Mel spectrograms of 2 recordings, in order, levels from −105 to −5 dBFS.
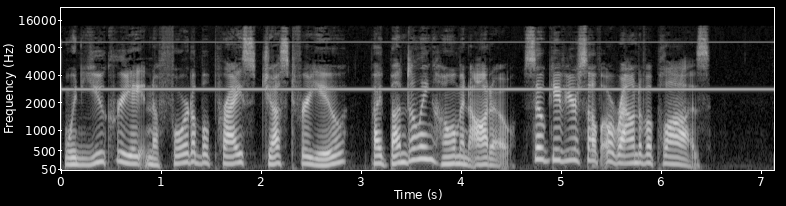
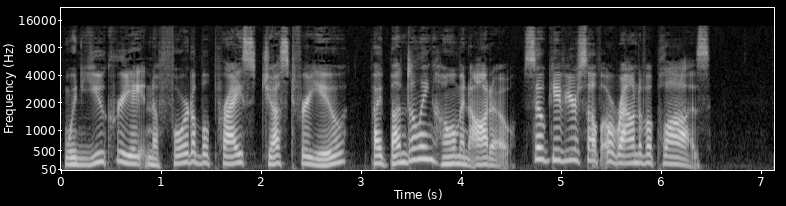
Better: second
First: high-pitched whine; loud; throughout; 3 kHz, 8 dB below the speech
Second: none

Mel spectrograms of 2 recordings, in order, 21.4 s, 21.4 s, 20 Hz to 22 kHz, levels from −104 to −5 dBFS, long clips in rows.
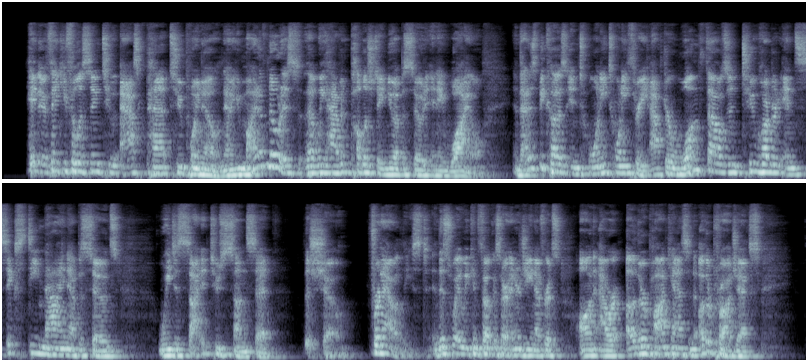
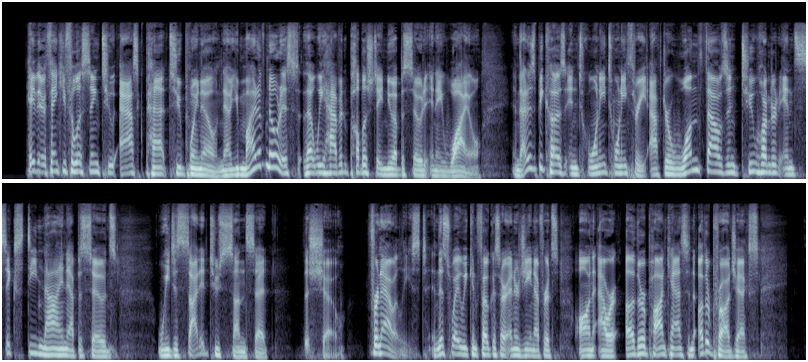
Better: second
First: off-mic speech; far // room echo; slight; dies away in 0.3 s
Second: none

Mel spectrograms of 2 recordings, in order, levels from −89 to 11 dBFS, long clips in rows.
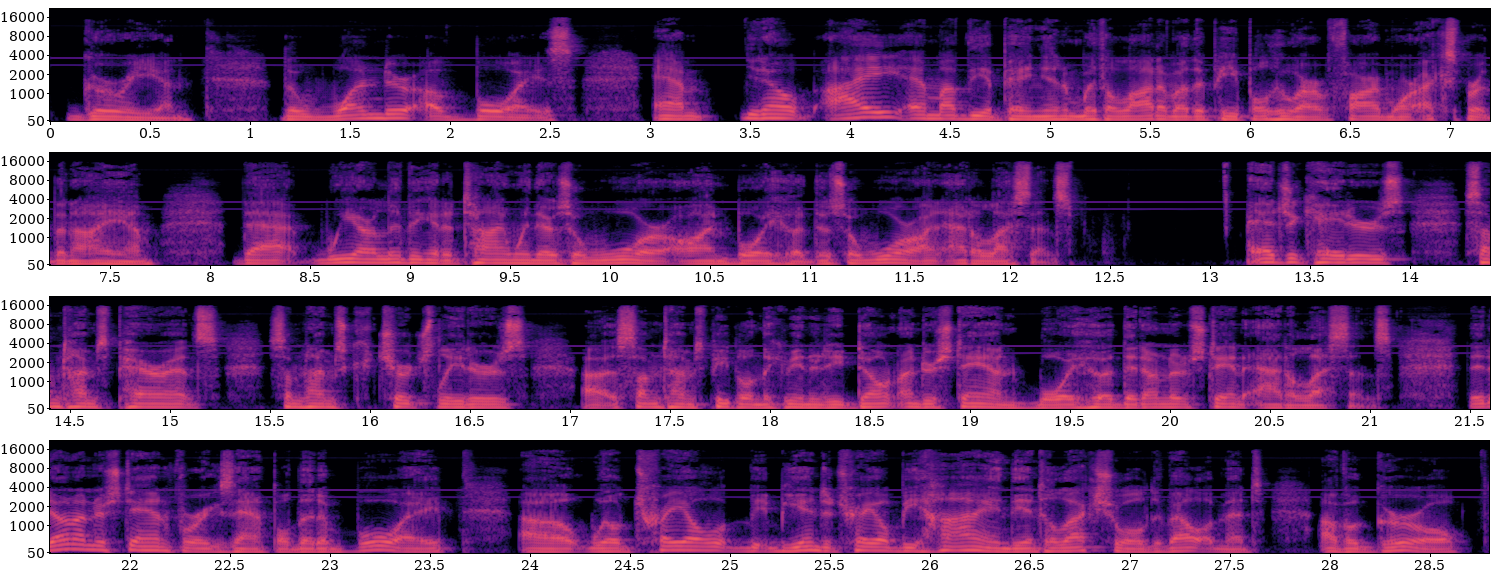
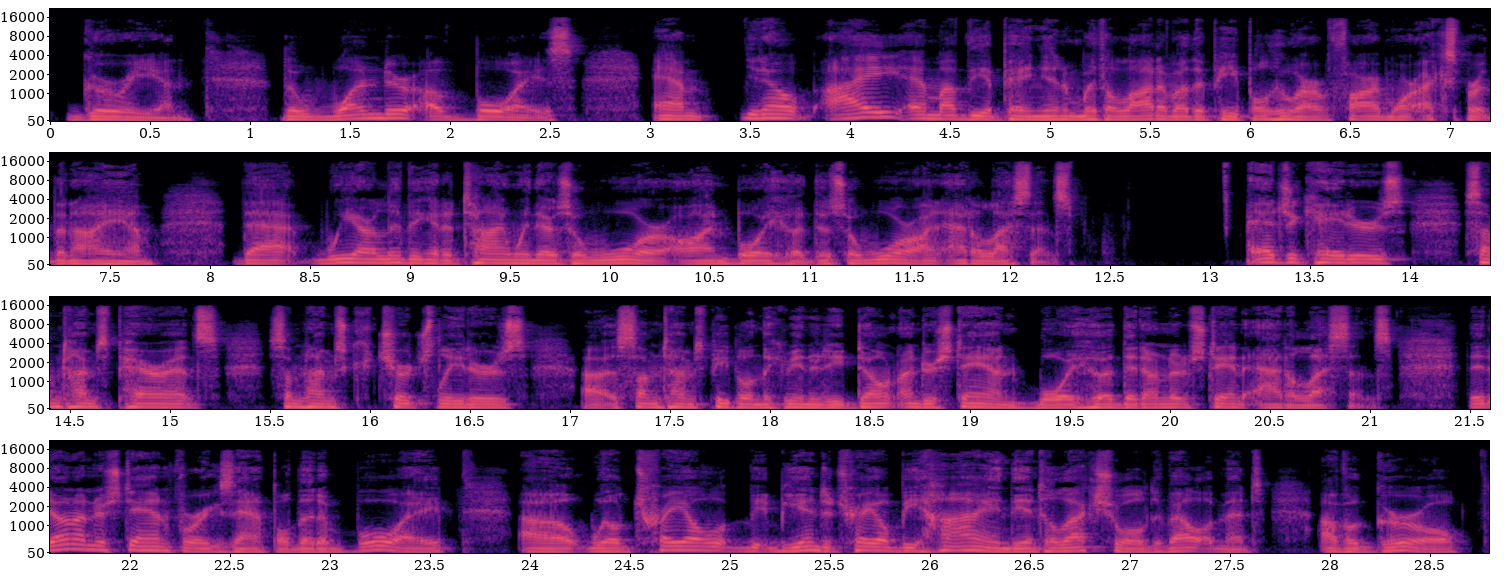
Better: second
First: high-pitched whine; faint; throughout; 3.5 kHz, 30 dB below the speech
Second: none

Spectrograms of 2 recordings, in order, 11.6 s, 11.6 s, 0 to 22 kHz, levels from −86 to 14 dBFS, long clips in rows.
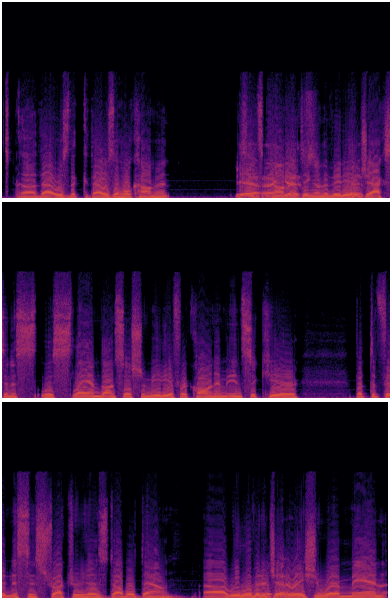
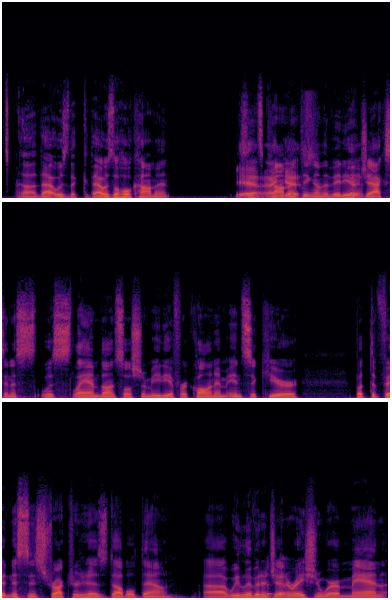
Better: second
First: distortion; heavy; 5 dB below the speech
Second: none

